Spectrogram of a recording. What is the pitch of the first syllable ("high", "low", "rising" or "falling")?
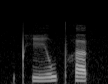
rising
